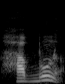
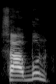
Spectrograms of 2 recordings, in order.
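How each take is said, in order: First: The word begins with an h sound. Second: The word begins with an s sound.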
